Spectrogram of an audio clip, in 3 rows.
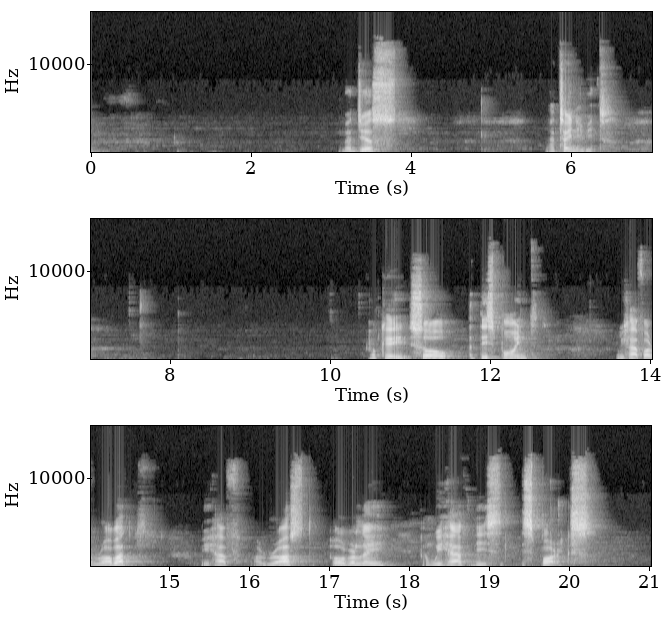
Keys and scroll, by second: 7.5 space, 20.0 space.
